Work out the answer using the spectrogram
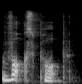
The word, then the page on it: vox pop: British English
